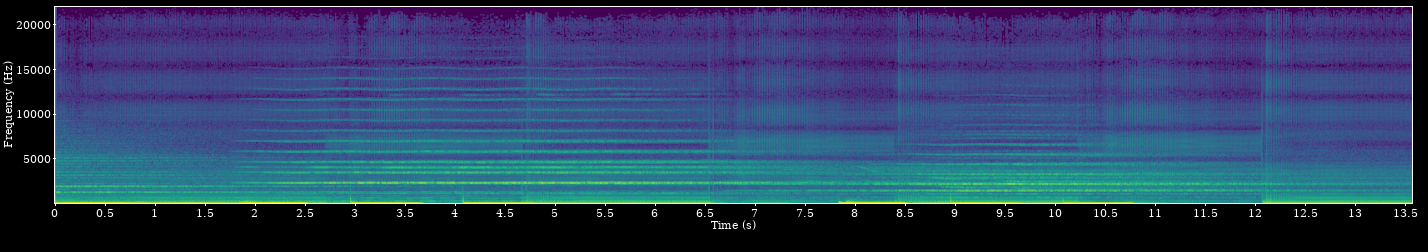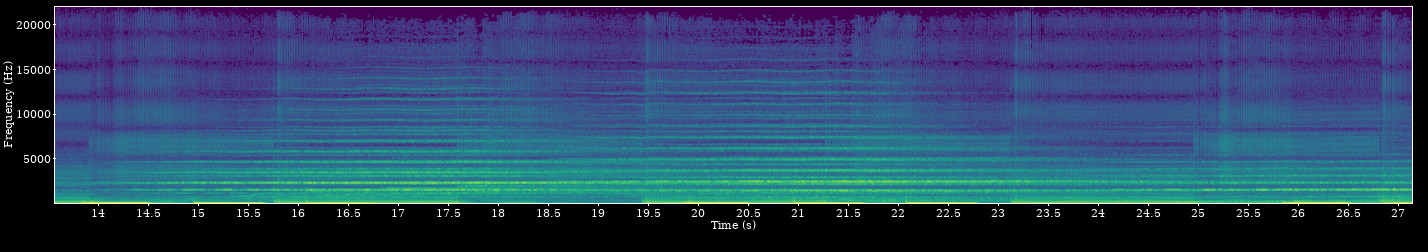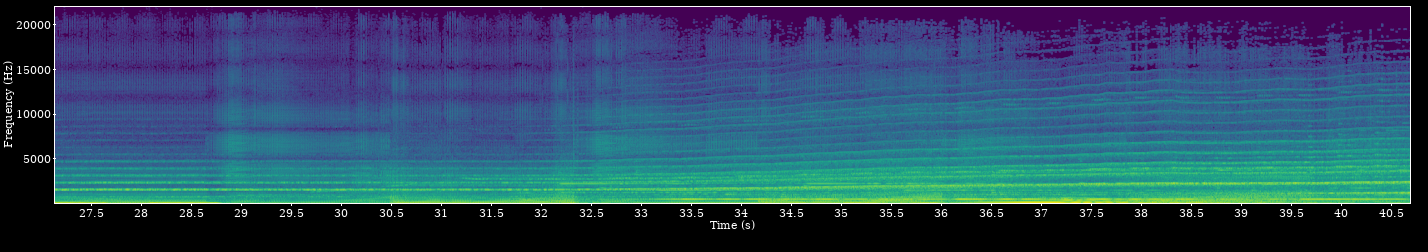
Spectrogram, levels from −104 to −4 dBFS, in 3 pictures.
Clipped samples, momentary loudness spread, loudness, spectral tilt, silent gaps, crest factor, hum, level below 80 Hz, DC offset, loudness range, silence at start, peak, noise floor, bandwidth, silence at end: under 0.1%; 14 LU; -20 LUFS; -6 dB/octave; none; 14 dB; none; -18 dBFS; under 0.1%; 9 LU; 0 s; -4 dBFS; -40 dBFS; 7.8 kHz; 0 s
